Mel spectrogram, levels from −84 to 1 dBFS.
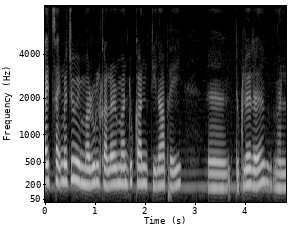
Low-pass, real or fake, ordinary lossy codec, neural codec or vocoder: none; real; none; none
